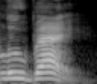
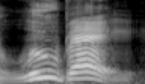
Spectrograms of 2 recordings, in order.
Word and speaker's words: Liu Bei: It wasn't Liu Bei.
